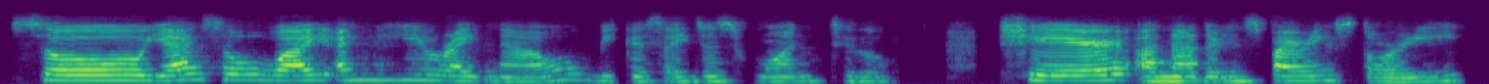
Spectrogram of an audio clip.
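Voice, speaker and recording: A woman originally from the Philippines hosts a live online interview over a video call. She speaks slowly and haltingly, filling gaps with ums and restarting her sentences. The stream audio is slightly dull and muffled. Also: medium pitch, steady tone, fairly bright tone. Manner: hesitant, many ums and restarts. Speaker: livestream host.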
